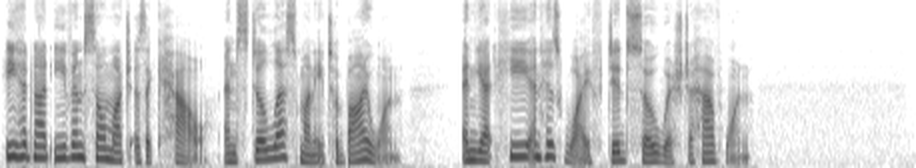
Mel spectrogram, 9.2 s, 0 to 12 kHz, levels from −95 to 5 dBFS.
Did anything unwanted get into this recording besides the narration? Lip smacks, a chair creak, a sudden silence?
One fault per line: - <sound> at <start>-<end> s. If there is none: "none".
none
